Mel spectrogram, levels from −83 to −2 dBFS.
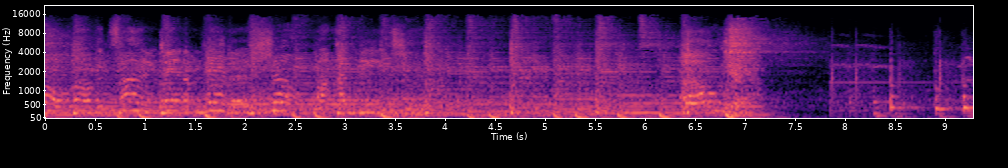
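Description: No technical faults are audible anywhere in the clip.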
